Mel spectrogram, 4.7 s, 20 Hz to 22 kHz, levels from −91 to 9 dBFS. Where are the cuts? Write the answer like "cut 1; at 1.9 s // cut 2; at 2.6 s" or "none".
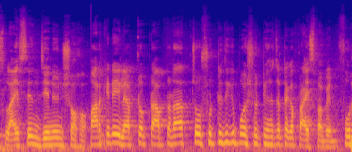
cut 1; at 1.2 s

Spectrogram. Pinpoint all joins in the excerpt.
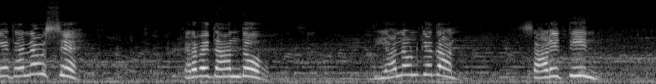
none

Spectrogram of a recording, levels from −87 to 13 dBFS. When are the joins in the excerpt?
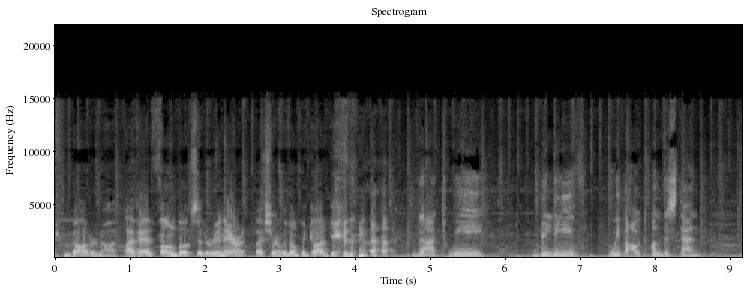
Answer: cut 1; at 4.4 s

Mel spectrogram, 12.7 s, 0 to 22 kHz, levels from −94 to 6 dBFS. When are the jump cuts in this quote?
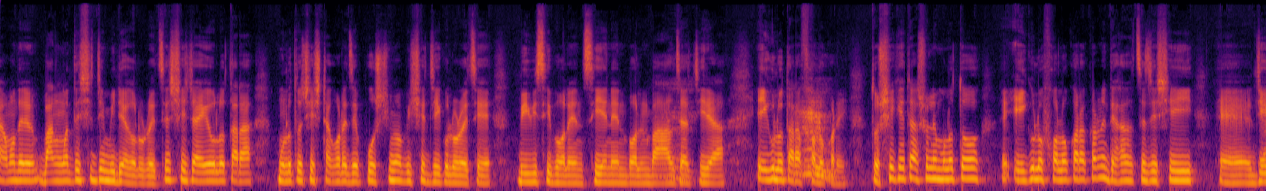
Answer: none

